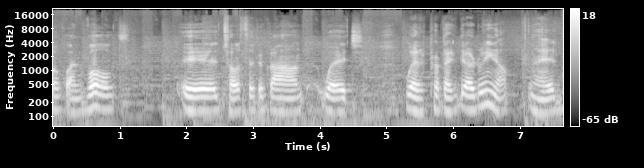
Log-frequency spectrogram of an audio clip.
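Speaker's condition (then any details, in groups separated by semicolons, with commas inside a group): Cerebral palsy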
